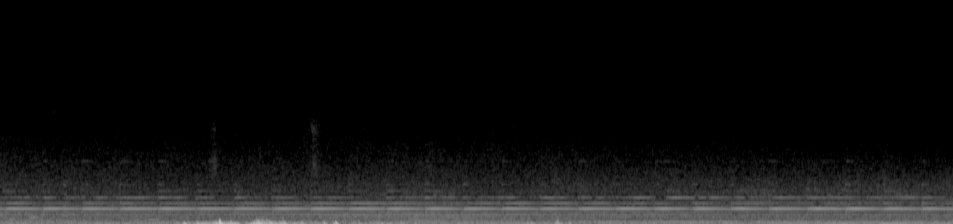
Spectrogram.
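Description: Distant approaching train at a station: a steady high ringing of several tones, with gusts of wind on the microphone about two seconds in.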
